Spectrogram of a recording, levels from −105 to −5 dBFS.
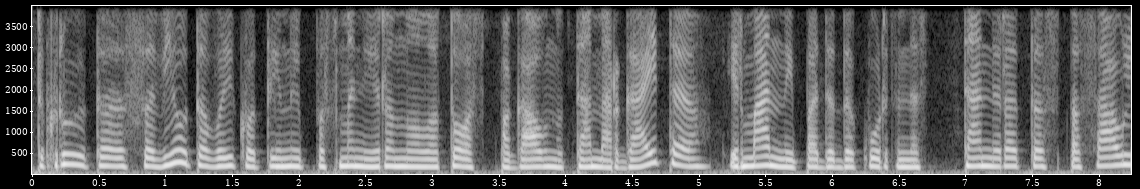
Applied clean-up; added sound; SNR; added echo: none; none; none; none.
